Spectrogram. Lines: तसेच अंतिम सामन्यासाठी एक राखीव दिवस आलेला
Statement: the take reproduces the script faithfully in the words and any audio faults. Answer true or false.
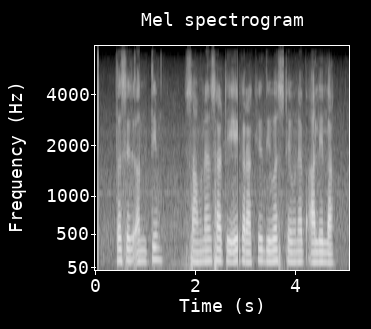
false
